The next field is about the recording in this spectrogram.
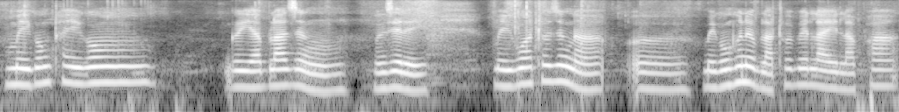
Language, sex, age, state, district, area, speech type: Bodo, female, 45-60, Assam, Kokrajhar, rural, spontaneous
